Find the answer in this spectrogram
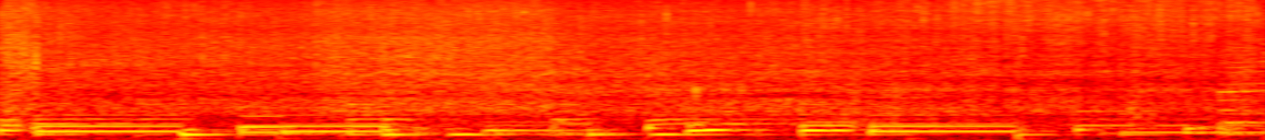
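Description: Wheat rice cakes and onion slices sizzling as they fry in a pan, a steady sizzle under background music with a stepping bass line.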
